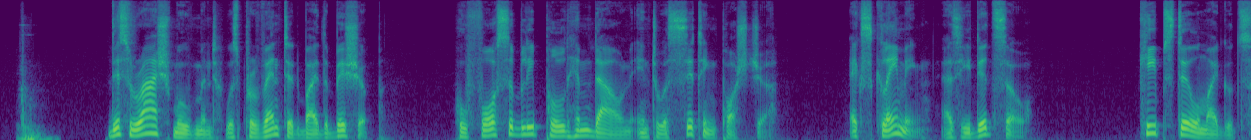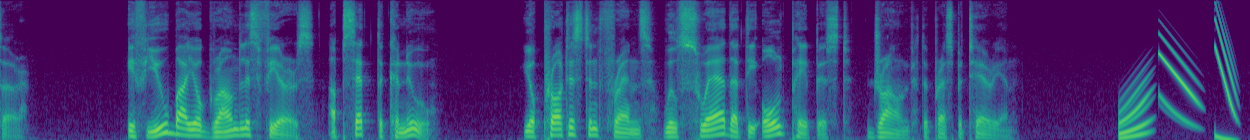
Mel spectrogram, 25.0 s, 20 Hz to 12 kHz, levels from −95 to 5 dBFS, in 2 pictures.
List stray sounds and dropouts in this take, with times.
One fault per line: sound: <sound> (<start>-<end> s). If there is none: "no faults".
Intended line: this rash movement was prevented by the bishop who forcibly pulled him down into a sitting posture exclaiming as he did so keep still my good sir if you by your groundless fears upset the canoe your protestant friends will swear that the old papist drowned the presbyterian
sound: thud (0.2-0.6 s)
sound: chirp (23.7-24.9 s)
